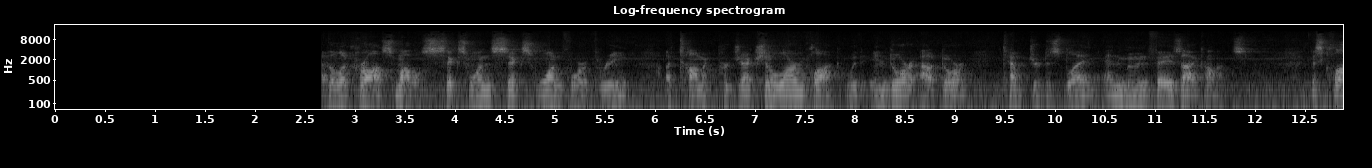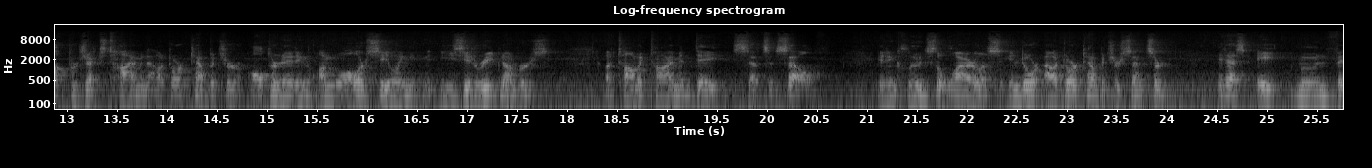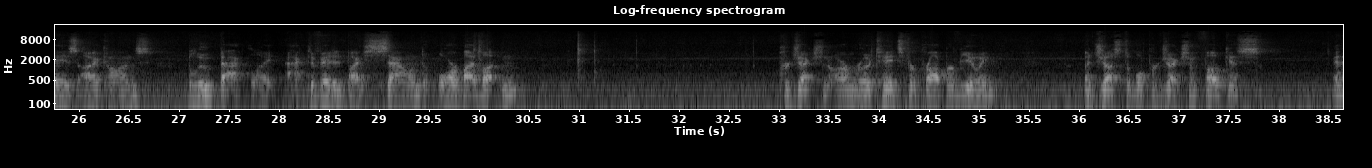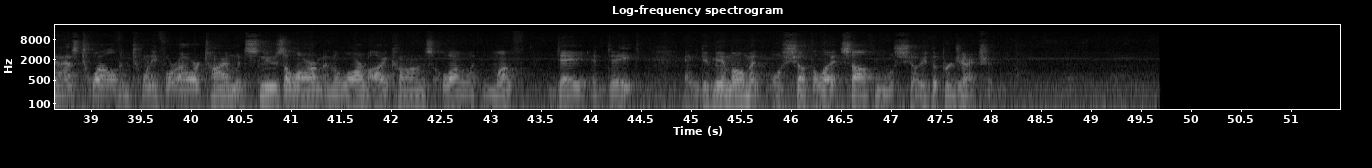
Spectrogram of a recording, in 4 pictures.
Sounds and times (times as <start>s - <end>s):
Speech: 2.7s - 12.0s, 12.6s - 30.5s, 33.0s - 35.3s, 36.0s - 48.1s.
